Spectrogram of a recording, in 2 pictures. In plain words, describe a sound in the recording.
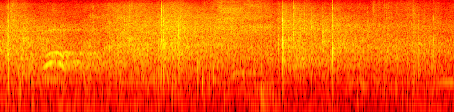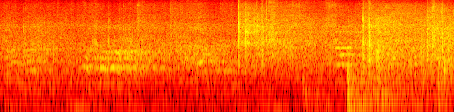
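Skates scrape and hiss on the ice.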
